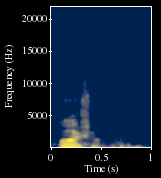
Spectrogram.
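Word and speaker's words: Poisson: পয়সন মানে হলো fish, এটা হলো ফ্রেঞ্চ একটা নাম, উচ্চারণ হলো এরকম পয়সন, না কাটকায় ধরে উচ্চারণ করার দরকার, ফ্রেঞ্চ নাম আর কি। যারা আরবি পড়তে জানে এটা গুন্নার মতো, কারণ ফ্রেঞ্চে অ্যারাবিকের খুব ইনফ্লুয়েন্স ছিল আগে।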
